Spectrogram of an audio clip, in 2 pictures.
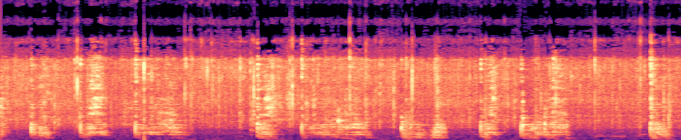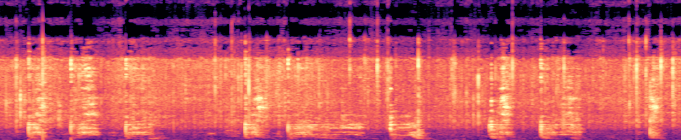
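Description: Bottle gourd peel bhaji frying in a pan makes a continuous sizzle broken by frequent sharp spatula scrapes and stirs in an irregular rhythm, close up and moderately loud, with no voices.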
